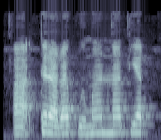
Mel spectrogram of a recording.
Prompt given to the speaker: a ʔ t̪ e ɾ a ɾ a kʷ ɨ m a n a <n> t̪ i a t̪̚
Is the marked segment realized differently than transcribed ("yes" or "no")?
yes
